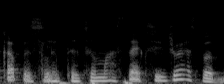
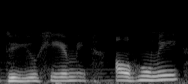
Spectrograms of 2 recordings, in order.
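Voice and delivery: usual speaking voice

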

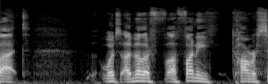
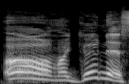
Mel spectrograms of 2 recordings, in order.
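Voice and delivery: stunned; 13 semitones higher, much slower than usual. Retold or imitated. Reacting to teacher never letting kids out.

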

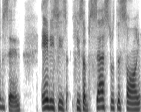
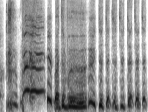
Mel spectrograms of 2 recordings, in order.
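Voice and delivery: high, loud mouthed theme tune; rapid da-da-da imitation of heroic music; imitated movie fanfare; 9 semitones higher, 6 dB louder than usual. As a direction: blare out a mock film fanfare.

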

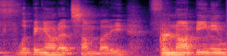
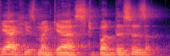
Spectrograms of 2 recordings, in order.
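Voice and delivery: ordinary talk

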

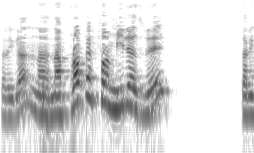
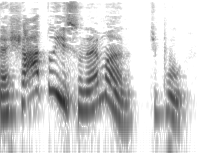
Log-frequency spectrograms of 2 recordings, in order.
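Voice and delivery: normal talking voice

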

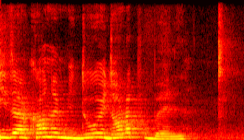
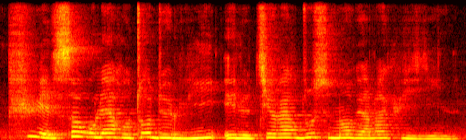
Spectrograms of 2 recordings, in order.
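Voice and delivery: usual speaking voice

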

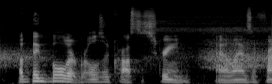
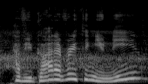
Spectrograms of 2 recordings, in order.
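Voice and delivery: higher caring mum; asking her son, pitched up; mother voice; 10 semitones higher than usual. Acted. Mother checking Isaac downstairs, high voice. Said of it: "and says".

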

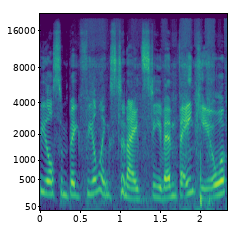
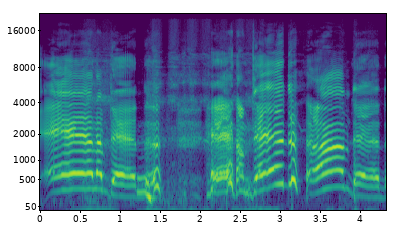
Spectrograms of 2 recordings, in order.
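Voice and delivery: slow, loud, dramatic deadpan "I'm dead"; mock dying; 6 semitones higher, 6 dB louder, much slower than usual. Telling her friend how his cuteness kills her, mock dying loudly. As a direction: play being slain by cuteness. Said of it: "I'm just like".

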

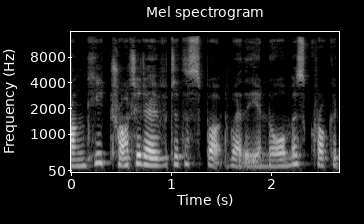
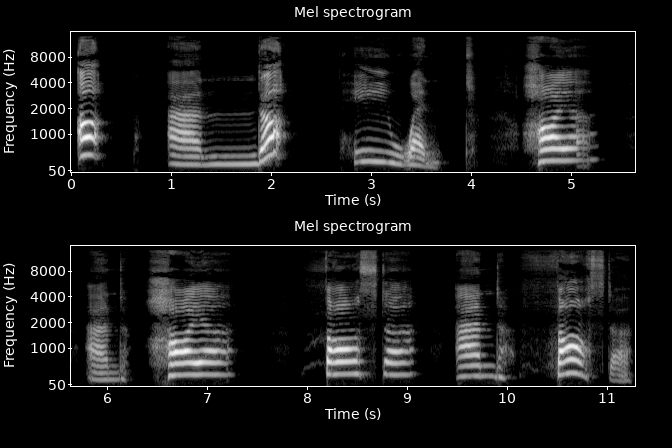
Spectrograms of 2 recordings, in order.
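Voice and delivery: high, loud, building storytelling; excited narration; 6 semitones higher, 7 dB louder, slower than usual. A narrator's reading. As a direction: ride the rising rocket. Rocket climb narration.

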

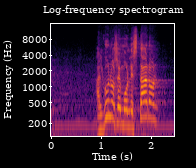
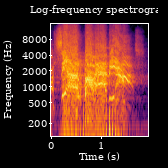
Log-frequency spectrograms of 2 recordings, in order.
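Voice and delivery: very high, drawn-out full-force shout; imitated prophetic scream; 18 dB louder, much slower than usual. Preacher imitates people shouting prophecy into his ear, screaming. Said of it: "Y le pegan ese grito".

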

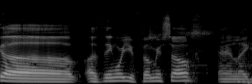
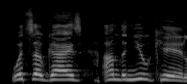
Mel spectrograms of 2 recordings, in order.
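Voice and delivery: mock cheerful new-kid voice, pitched higher; pretend new kid; 7 semitones higher, slower than usual. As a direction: greet like a fake new kid. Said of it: "he tries to pretend he's someone else".

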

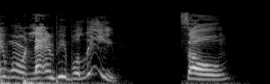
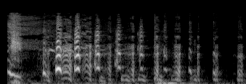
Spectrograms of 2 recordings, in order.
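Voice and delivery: high burst of laughter. Real, not acted. Laughing at own joke.

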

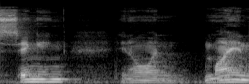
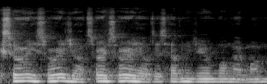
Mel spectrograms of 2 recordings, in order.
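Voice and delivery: higher, hurried retold apology; flustered apology; 4 semitones higher, faster than usual. Buddy apologizes to John after his nightmare, higher flustered apology. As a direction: imitate an apologetic friend just out of a dream.

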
